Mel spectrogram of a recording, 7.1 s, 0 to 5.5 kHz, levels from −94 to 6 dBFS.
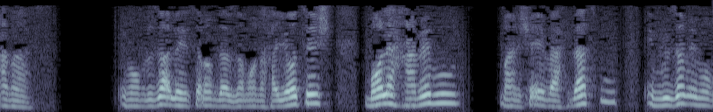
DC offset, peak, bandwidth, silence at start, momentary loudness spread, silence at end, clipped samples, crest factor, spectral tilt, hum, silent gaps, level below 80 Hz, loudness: under 0.1%; -8 dBFS; 5 kHz; 0 s; 15 LU; 0 s; under 0.1%; 18 dB; -9.5 dB/octave; none; 0.63-1.10 s, 4.75-4.92 s; -72 dBFS; -27 LUFS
